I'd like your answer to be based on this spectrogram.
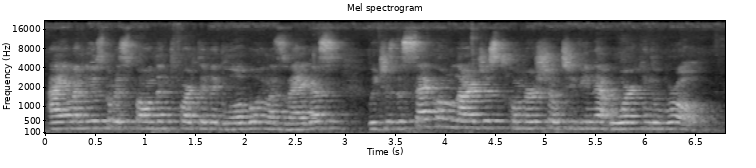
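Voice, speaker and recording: A woman's voice: fairly high pitch, fairly even intonation, brisk, darkish tone, recorded from a distance, slight background noise. Brazilian woman speaking in an echoey hall. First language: Portuguese. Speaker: graduation student speaker. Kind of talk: prepared commencement speech. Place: large hall. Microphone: PA heard from back of room.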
